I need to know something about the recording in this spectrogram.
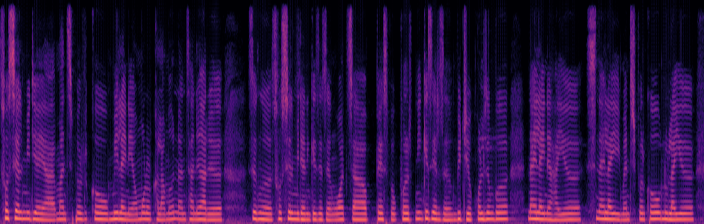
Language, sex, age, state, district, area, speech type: Bodo, female, 18-30, Assam, Chirang, rural, spontaneous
